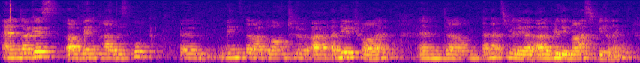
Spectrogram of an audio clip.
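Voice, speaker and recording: A woman's voice: medium pitch, fairly even intonation, moderate pace, few pauses, a little mellow, slight background noise. A woman in her forties, born in the United States, telling her personal story as a panel speaker, with many fillers and restarts. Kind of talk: personal testimony at a public talk. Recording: echoey hall, mic far off.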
